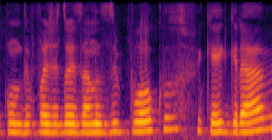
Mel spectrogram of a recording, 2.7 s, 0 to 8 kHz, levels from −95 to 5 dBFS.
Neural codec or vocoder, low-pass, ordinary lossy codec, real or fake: none; 7.2 kHz; none; real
